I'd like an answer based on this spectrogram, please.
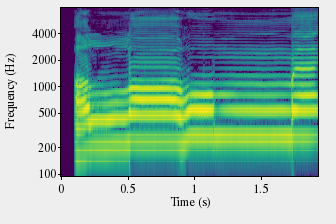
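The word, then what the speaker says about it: اللهم: হামজা লাম জবর আল, আল লাম খারা জবর ল, আল্লাহ, আল্লাহ। হুম্মা। হামিম পেশ হুম, মিম জবর মা, হুম্মা। হুম গুন্না হবে। আল্লাহুম্মা, আল্লাহুম্মা।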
